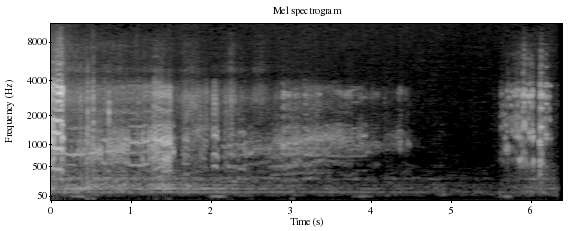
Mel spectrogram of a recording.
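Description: Chicken-like clucking on the record, loud for a moment, then fading and dying away about four and a half seconds in; a short burst of the same kind returns near the end.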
